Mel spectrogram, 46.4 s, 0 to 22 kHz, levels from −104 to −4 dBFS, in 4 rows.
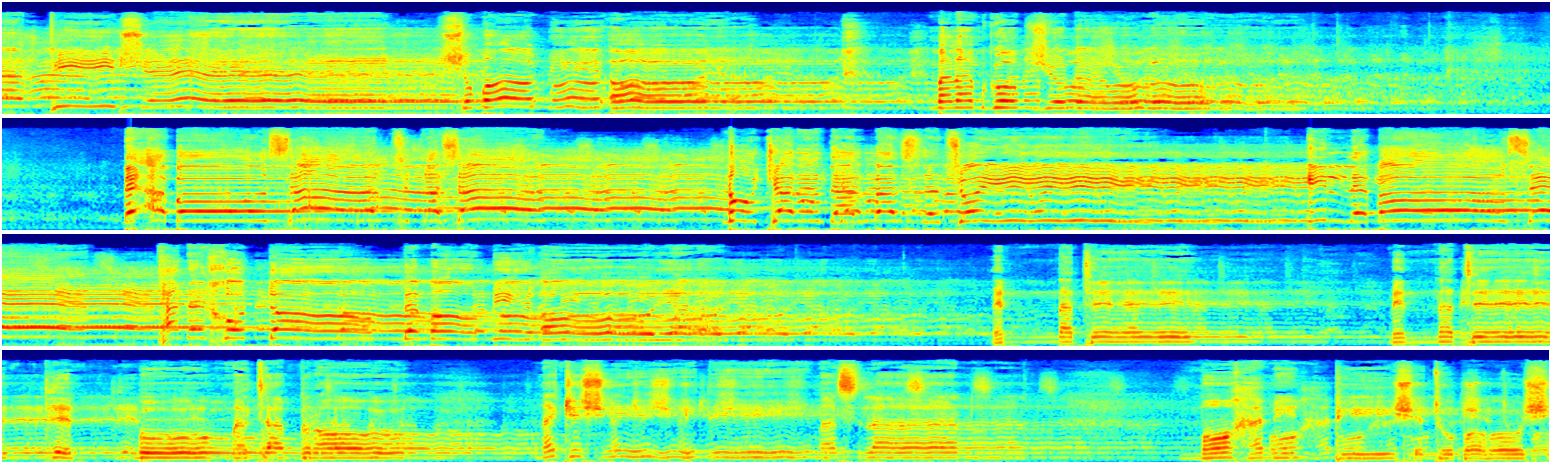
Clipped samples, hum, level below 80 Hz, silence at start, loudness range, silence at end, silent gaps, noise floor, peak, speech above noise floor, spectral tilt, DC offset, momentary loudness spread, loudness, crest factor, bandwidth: under 0.1%; none; -54 dBFS; 0 s; 9 LU; 0 s; none; -52 dBFS; 0 dBFS; 31 dB; -1.5 dB/octave; under 0.1%; 17 LU; -18 LUFS; 20 dB; 15.5 kHz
